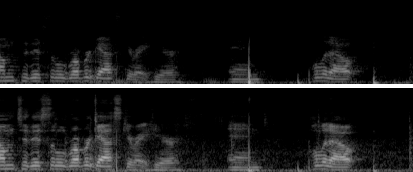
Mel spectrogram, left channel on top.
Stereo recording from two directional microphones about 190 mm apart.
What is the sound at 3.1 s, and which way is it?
Speech, 25° left (ahead or behind).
